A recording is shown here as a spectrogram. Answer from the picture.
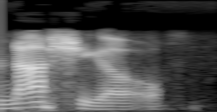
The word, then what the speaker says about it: natio: And the word nation comes from this Latin word, natio, or natio. And I would think that the ancient Romans pronounced it natio, with a hard T.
